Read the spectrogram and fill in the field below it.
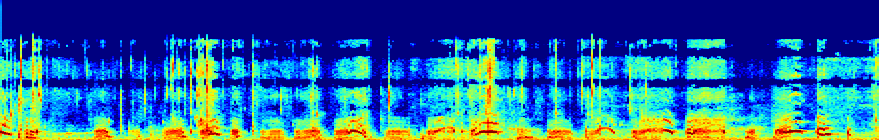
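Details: Kurumi, a pet guinea pig, squeaking "puipui" while her body is washed on bath day, no background music; short arched whistled squeaks repeated every second or so, mixed with splashing and rubbing noises.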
